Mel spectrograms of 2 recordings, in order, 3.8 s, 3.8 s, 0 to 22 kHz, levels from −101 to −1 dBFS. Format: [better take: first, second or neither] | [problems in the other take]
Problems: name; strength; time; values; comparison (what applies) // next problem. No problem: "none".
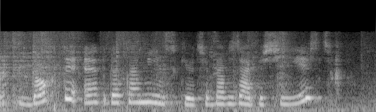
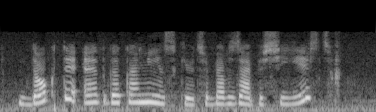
second | background sound (Dishes, pots, and pans); 18 dB below the speech // room echo; dies away in 0.5 s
